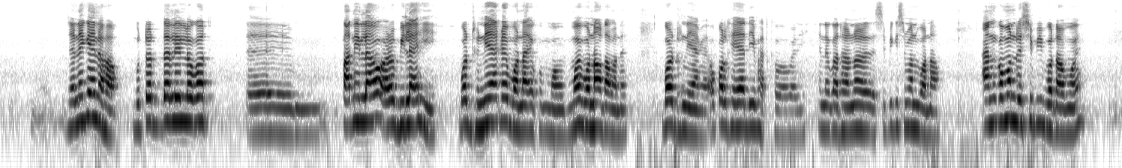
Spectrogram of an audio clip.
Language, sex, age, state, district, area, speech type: Assamese, female, 45-60, Assam, Kamrup Metropolitan, urban, spontaneous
